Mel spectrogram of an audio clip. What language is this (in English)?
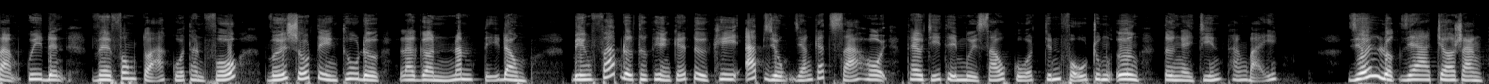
Vietnamese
